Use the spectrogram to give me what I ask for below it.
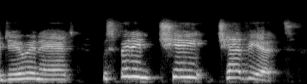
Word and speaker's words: Cheviot: it we're spinning cheap cheviot i call it cheviot a lot of people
